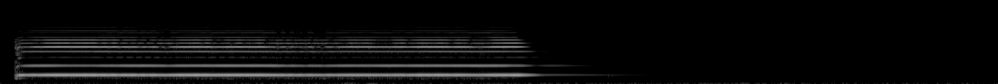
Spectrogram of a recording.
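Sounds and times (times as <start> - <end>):
violin bowed mezzo-forte on the A string, A4 and B4: 0.2 - 5.8.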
